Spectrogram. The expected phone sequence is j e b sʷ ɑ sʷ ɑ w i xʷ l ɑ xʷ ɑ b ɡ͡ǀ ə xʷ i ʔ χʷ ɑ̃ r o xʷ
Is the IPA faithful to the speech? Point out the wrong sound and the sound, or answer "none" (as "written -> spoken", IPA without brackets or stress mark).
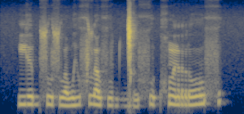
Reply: none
